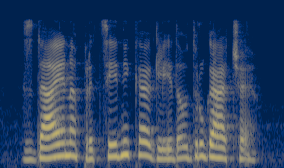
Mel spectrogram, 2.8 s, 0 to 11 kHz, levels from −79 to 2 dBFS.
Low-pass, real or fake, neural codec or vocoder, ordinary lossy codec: 7.2 kHz; real; none; none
